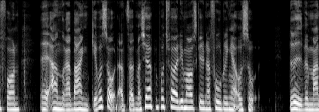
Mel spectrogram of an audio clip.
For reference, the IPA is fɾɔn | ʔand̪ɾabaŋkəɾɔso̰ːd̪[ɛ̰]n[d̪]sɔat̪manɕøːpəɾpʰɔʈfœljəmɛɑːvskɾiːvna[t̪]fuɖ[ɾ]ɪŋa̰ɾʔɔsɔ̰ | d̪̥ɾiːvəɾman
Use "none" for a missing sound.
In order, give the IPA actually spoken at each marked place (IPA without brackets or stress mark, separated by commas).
a̰, t̪, none, ɾ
